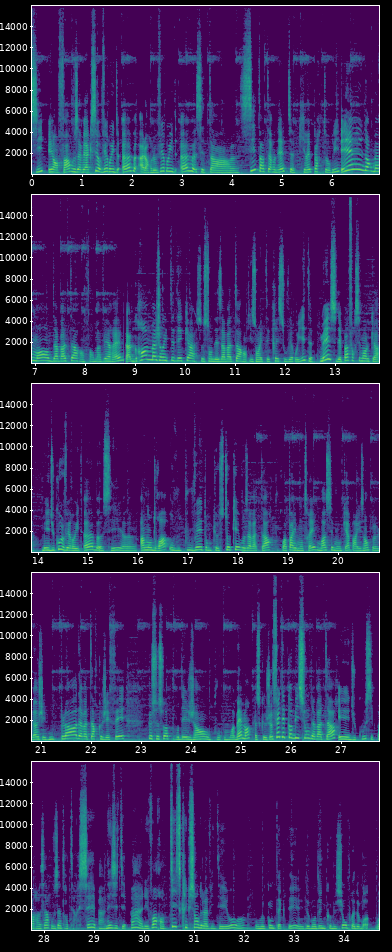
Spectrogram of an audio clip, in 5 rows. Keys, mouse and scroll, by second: 1.3 click, 6.7 click, 10.4 click, 11.2 click, 19.4-19.9 scroll, 21.0 scroll, 21.6-22.2 scroll, 24.0 scroll, 24.0 middle click, 24.1 middle click, 24.1 middle click, 25.0 middle click, 25.1 middle click, 25.9 scroll, 25.9 middle click, 26.0 middle click, 26.0 middle click, 26.4 middle click, 26.5 middle click, 26.5 middle click, 27.3-28.2 scroll, 31.4 middle click, 31.5 middle click.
